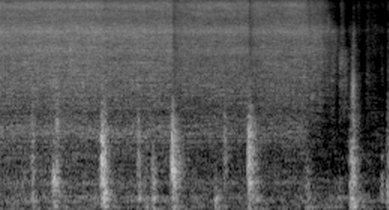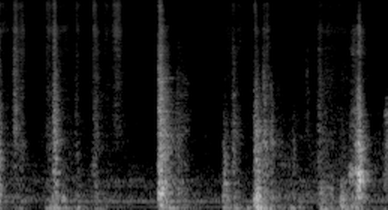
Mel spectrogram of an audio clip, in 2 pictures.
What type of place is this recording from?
kitchen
